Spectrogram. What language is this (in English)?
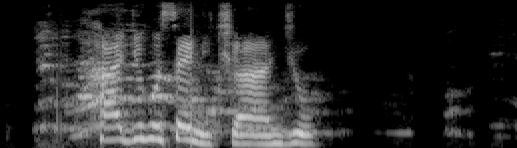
Ganda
